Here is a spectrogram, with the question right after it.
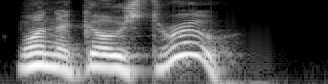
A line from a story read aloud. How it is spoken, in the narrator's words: I cried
